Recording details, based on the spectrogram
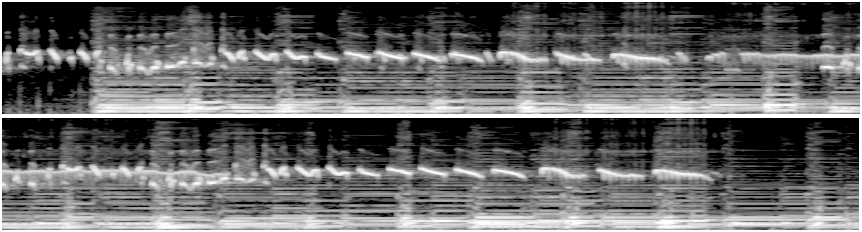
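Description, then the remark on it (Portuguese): A small bird chirps and trills in quick, continuous bursts as it flies, over a steady bed of instrumental music, lasting the whole stretch without any talking. “Voando, ele tá voando e tá cantando.”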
